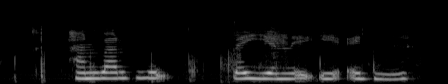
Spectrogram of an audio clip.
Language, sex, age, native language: Icelandic, female, 9, Icelandic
